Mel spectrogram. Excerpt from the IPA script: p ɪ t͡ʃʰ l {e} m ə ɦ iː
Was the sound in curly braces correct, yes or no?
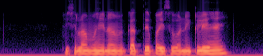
no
